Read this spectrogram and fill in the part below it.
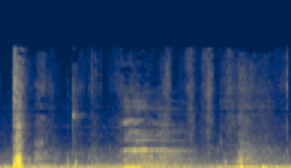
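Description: A plastic tarp rustles as a hand brushes against it.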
